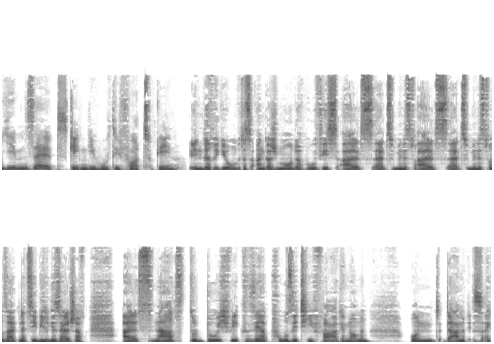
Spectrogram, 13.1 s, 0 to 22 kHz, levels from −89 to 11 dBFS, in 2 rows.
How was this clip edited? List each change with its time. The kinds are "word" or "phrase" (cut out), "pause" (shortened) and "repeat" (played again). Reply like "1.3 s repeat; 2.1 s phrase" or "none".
2.4 s pause; 5.5 s repeat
